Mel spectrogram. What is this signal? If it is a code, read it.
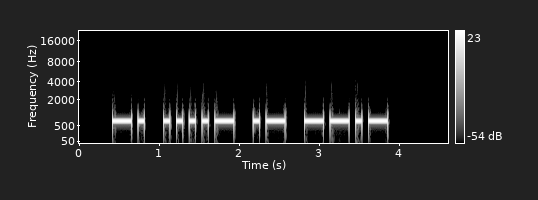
Morse code, heard as a keyed tone, about 15 wpm, 700 Hz. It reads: N4AQ
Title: USA Call Signs - 4 Characters - 2x Character Spacing - 15wpm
